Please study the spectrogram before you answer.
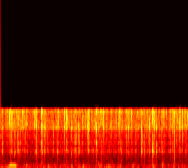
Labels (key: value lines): label: biophony, cascading saw
recorder: HydroMoth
